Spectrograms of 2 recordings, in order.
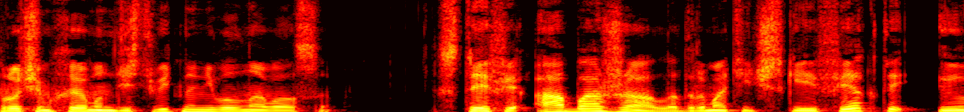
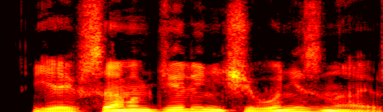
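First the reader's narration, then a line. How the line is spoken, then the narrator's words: Forced calm. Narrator (Russian): сказал как мог спокойно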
